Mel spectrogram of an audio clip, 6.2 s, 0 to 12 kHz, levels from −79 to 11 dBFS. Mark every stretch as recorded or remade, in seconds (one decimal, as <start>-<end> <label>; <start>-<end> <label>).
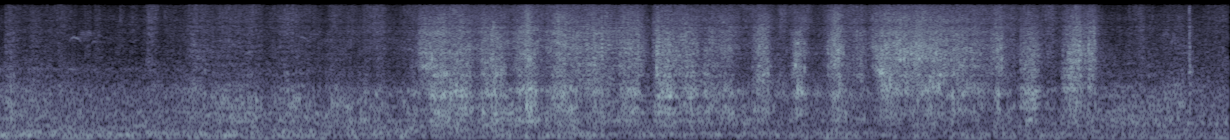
0.0-1.6 recorded; 1.6-2.9 remade; 2.9-3.6 recorded; 3.6-5.1 remade; 5.1-6.2 recorded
